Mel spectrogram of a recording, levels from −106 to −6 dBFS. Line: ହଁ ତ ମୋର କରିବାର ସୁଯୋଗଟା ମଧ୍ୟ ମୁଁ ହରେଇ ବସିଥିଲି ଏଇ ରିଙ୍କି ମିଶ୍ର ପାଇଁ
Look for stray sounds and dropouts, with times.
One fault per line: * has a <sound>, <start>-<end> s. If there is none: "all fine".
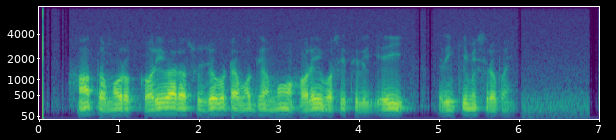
all fine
